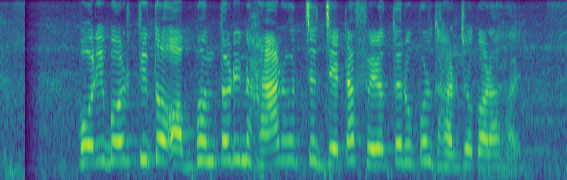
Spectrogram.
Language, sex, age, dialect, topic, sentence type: Bengali, female, 25-30, Standard Colloquial, banking, statement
